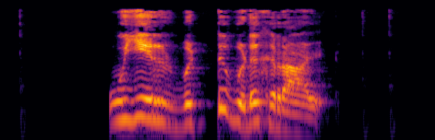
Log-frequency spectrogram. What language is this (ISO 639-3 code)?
tam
